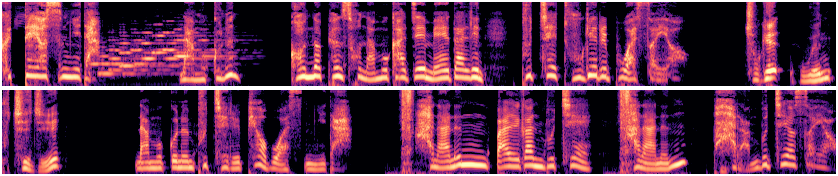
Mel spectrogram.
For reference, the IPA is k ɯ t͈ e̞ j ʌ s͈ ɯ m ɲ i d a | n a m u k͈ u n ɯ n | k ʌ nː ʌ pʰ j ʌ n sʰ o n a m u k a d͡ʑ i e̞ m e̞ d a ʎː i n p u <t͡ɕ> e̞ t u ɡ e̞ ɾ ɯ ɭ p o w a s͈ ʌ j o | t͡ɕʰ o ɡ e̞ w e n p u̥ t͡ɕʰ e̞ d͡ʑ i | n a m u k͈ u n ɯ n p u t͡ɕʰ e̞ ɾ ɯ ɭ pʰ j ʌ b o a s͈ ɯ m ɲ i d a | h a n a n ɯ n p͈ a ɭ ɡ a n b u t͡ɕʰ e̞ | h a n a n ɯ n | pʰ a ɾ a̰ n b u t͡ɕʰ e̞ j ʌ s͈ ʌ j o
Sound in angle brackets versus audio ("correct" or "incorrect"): incorrect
